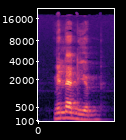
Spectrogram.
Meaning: millennium
- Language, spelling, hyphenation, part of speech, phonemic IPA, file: Dutch, millennium, mil‧len‧ni‧um, noun, /ˌmiˈlɛ.ni.ʏm/, Nl-millennium.ogg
